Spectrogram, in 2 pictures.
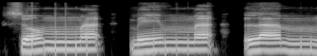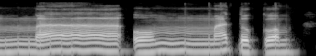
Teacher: dengung ke hidung ada gunahnya dia dan ditahan ada panjangnya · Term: gunnah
